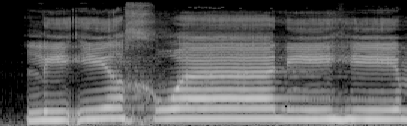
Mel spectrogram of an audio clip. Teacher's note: Karena ada alif yang didahului baris fathah. Maka cara bacanya waw yang baris fathah ini kita panjangkan dua harokat saja.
